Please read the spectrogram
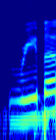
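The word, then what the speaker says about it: Reba: Taylor Swift it is I never pronounce her name right reeba McIntyre oh okay it's not rebba she the country one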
